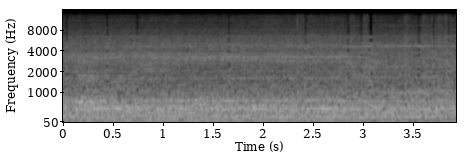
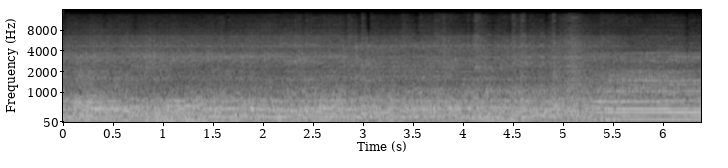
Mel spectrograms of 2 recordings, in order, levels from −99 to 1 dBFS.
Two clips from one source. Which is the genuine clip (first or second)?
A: first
